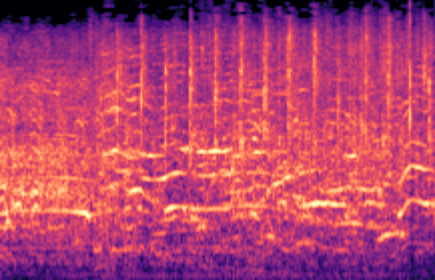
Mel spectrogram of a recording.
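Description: Audience clapping and calling out, the claps growing thicker from about a second in.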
